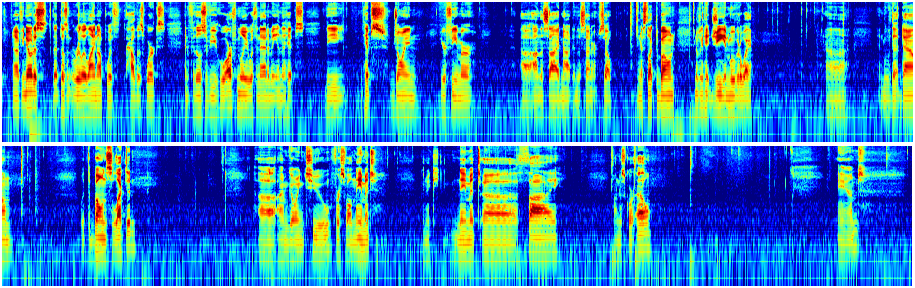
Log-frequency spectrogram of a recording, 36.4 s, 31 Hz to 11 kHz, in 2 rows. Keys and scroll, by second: 13.6 g, 16.7 g, 27.6-30.7 typing.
